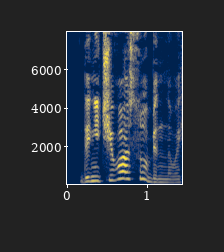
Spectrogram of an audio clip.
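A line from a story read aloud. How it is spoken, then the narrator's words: Giggle. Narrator (Russian): хихикнула Маня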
